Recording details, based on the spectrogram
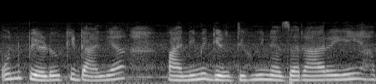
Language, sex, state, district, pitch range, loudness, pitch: Hindi, female, Chhattisgarh, Raigarh, 205-235 Hz, -15 LUFS, 215 Hz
